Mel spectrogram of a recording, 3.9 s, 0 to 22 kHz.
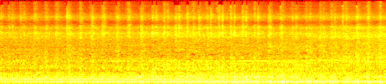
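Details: Two-stroke Subaru 360 van, just started cold on choke after sitting a while: a rough, lumpy low putter settling into a steady idle, smoking while warming up. Running fine.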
